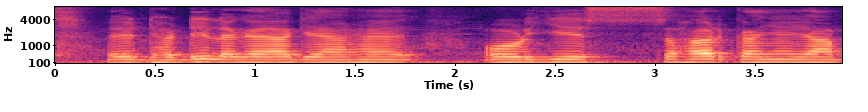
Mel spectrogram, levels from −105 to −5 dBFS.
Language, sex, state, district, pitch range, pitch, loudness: Hindi, male, Bihar, Saharsa, 135-145 Hz, 140 Hz, -20 LUFS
